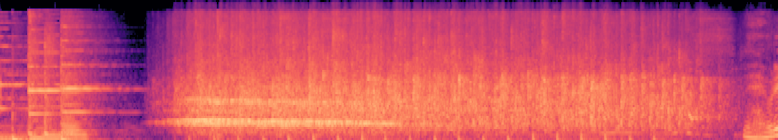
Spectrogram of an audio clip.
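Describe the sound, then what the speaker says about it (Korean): A church congregation breaks into loud, sustained applause after a voice finishes speaking, the clapping filling the room for several seconds before fading. "우리 권사님께 다시 한번 큰 박수 부탁드립니다."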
